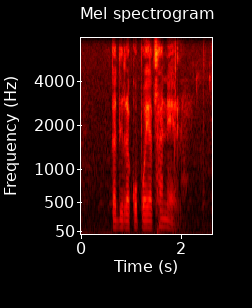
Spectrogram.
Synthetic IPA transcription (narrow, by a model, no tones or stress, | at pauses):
kadirakʊpʼɔjat͡sʰwanɛːlɔ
